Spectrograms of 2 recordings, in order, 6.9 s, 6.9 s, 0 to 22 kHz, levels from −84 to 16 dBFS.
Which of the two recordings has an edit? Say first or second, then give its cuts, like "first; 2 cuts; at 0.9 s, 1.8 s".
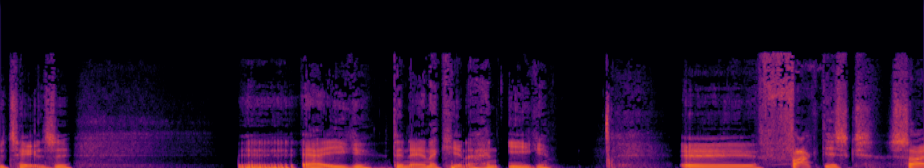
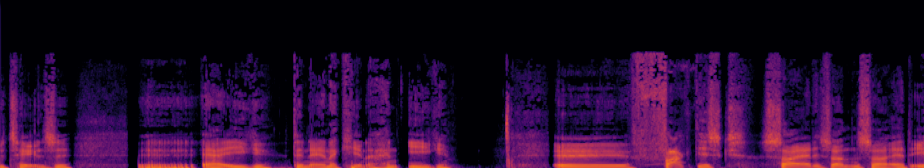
second; 2 cuts; at 0.9 s, 4.1 s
